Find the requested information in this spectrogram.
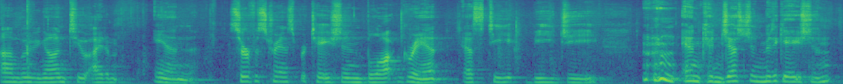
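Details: Adult woman speaking; normal speech.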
